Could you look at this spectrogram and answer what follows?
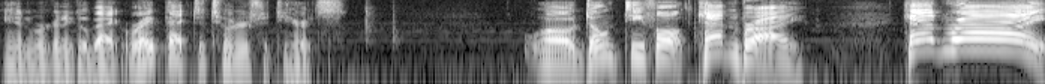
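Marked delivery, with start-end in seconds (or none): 4.6-7.0 very high, swooping, drawn-out yell. Calling out to two people who are present: yelling at someone. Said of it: "I'm yelling at you 'cause you're here".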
